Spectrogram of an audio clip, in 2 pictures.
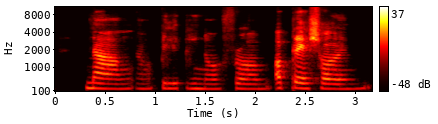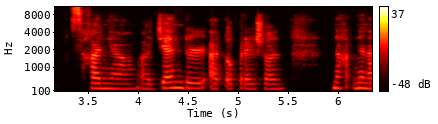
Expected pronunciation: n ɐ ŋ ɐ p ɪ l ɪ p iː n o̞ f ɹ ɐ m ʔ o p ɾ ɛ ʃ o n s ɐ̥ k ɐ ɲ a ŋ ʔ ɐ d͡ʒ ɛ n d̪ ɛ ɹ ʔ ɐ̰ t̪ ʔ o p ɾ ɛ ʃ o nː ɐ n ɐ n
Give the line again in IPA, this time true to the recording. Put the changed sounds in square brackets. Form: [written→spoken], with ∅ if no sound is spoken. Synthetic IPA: n ɐ ŋ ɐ p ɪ l ɪ p iː n o̞ f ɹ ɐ m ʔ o p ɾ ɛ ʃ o n s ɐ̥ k ɐ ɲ a ŋ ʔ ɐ d͡ʒ ɛ n d̪ ɛ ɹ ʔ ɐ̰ t̪ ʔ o p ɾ ɛ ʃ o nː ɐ n ɐ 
